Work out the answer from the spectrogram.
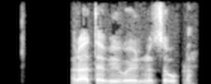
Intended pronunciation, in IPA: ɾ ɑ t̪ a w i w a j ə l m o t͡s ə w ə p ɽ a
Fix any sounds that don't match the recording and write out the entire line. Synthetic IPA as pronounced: ɾ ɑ t̪ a w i w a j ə l n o t͡s ə w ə k ɽ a

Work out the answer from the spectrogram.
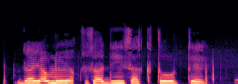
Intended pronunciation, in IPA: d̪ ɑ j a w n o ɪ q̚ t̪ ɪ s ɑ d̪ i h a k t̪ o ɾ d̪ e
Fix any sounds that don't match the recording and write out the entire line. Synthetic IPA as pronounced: d̪ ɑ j a w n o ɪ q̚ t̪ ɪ s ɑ d̪ i s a k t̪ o ɾ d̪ e

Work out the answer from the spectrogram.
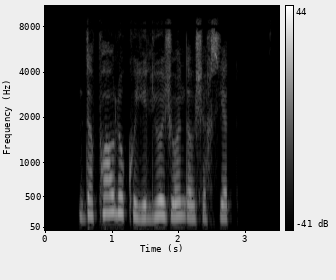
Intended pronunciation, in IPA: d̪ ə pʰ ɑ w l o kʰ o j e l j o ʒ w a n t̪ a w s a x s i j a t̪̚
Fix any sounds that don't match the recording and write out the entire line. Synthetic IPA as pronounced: d̪ ə pʰ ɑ w l o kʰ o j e l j o ʒ w a n d̪ a w ʃ a x s i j a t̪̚

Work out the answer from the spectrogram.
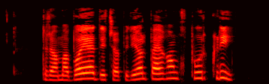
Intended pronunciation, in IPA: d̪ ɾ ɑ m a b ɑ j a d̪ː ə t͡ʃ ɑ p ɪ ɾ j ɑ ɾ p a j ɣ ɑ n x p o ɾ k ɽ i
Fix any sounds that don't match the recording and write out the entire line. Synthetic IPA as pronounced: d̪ ɾ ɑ m a b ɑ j a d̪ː ə t͡ʃ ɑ p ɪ ɾ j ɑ l p a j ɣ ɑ m x p o ɾ k ɽ i

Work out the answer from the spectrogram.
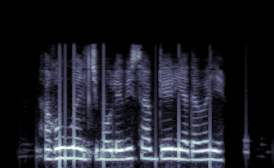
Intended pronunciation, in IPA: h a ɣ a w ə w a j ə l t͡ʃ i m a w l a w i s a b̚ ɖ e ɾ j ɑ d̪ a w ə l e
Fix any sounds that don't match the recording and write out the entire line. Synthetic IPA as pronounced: h a ɣ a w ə w a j ə l t͡ʃ e m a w l a w i s ɑ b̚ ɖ e ɾ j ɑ d̪ a w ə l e

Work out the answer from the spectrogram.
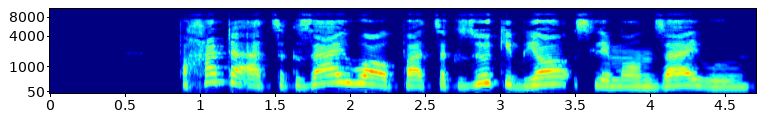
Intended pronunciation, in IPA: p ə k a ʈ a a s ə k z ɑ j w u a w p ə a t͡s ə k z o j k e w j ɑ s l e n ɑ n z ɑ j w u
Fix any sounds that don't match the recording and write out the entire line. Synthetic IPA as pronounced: p ə x a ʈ a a t͡s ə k z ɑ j w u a w p ə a t͡s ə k z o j k e b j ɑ s l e m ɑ n z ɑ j w u

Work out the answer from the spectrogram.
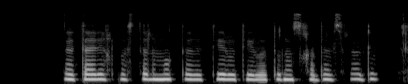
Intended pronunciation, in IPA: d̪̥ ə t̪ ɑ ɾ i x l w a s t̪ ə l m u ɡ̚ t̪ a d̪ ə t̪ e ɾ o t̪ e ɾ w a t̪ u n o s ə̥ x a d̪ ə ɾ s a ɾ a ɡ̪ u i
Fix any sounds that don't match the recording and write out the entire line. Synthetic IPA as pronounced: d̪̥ ə t̪ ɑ ɾ i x l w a s t̪ ə l m u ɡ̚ t̪ a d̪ ə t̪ e ɾ o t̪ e ɾ w a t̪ u n o s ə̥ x a d̪ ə ɾ s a ɾ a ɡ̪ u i

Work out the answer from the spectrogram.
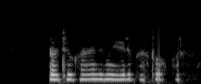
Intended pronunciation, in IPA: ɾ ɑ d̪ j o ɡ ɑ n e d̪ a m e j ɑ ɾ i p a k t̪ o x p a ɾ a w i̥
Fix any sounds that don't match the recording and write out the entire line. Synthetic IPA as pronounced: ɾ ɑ d̪ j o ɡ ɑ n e d̪ ə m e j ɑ ɾ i p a x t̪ o x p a ɾ a w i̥

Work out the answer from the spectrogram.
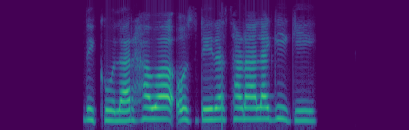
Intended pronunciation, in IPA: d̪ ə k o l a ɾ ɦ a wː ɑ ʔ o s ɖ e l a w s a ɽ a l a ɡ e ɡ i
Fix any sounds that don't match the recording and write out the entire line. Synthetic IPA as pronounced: d̪ ə k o l a ɾ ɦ a w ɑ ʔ o s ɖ e ɾ a s a ɽ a l a ɡ e ɡ i

